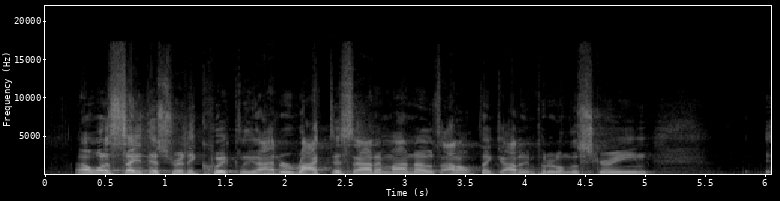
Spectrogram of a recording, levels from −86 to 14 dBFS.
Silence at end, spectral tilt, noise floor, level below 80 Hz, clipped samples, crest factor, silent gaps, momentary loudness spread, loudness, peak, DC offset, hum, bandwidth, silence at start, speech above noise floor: 0 s; -3.5 dB/octave; -68 dBFS; -74 dBFS; under 0.1%; 18 dB; none; 9 LU; -32 LUFS; -14 dBFS; under 0.1%; none; 17.5 kHz; 0.25 s; 36 dB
